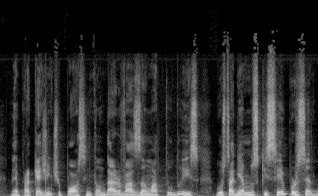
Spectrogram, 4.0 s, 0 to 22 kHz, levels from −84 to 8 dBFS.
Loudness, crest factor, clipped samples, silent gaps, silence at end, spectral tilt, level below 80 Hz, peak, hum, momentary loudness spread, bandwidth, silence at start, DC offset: -15 LUFS; 14 dB; under 0.1%; none; 0 s; -4.5 dB/octave; -48 dBFS; 0 dBFS; none; 5 LU; 18.5 kHz; 0.15 s; under 0.1%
